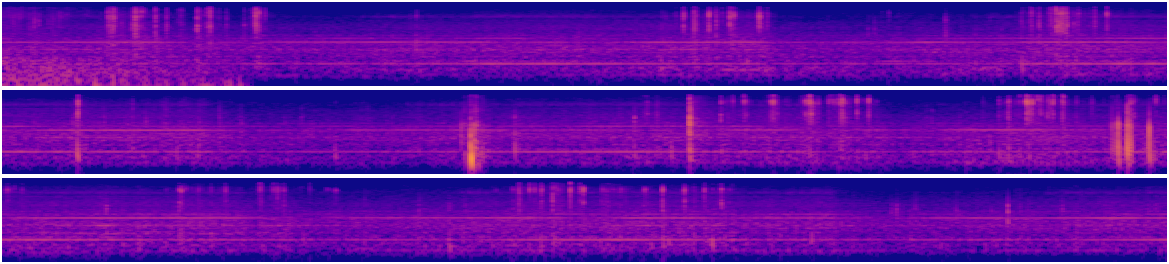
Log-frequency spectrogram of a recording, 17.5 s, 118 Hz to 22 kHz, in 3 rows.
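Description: Small clicks and rattles of homemade airgun slugs being handled in a plastic cup and pushed into the rotary magazine of a Hatsan BT65 air rifle, with two sharper clicks about eight and eleven and a half seconds in. A faint steady hum runs underneath.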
